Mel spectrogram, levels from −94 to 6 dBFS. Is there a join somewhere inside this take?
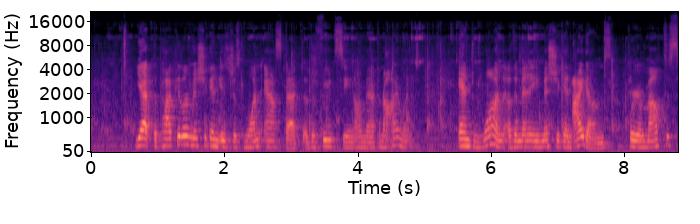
yes; 3 cuts; at 1.9 s, 5.7 s, 7.2 s

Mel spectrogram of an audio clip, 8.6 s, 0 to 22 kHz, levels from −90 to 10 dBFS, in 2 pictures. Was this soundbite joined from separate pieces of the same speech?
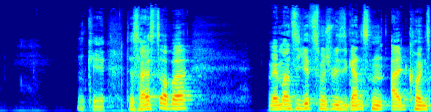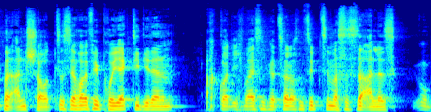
yes; 1 cut; at 4.9 s

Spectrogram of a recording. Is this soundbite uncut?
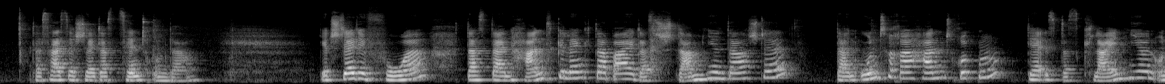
yes; 0 cuts

